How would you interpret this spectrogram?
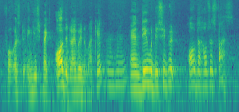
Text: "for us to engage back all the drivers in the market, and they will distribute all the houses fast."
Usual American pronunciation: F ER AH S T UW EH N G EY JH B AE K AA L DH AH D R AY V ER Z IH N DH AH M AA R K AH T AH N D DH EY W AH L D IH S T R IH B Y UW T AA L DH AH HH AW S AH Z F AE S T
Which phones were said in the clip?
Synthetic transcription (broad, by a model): F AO AH S T UW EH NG G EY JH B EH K AA L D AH D R AY V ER IH N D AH M AA K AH T AH N D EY W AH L D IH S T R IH B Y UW T AA L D AH HH AW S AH S F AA S T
